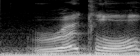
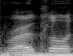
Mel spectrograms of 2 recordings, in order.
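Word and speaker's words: Wrocław: And we are going from Wroclaw, which is, look, I know that it's said differently, but I'm in Australia and we call it, looks like Wroclaw to me. Wroclaw to Dover.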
